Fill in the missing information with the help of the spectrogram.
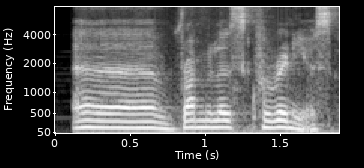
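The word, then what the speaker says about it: Romulus Quirinus: Romulus Quirinius. Okay, so that's how it's pronounced, yes.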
